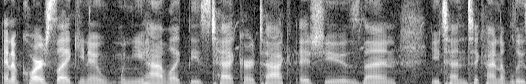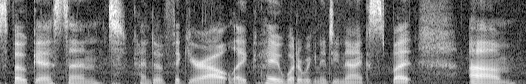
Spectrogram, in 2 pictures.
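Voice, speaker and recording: A woman's voice: deep voice, completely flat delivery, normal speed, hardly any pauses, a little hiss or hum. A woman giving casual color commentary on an esports match, chatty and easygoing. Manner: easygoing, chatty, laughs often, uses fillers. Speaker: esports co-caster.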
